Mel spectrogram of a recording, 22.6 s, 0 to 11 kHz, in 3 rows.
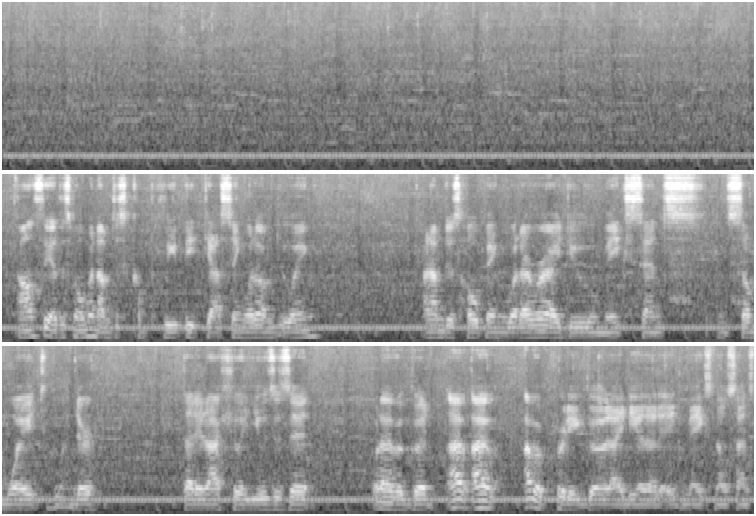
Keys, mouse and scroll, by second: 0.4 click, 1.8 click, 9.3 click, 11.6 click, 19.9 click, 21.1 Delete, 21.1 click, 21.6 click, 21.9 Delete.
